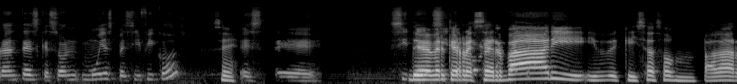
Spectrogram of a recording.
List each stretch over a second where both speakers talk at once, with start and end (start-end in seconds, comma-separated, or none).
4.1-5.3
